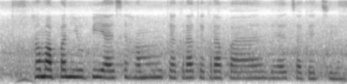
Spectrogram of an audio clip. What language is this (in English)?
Maithili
